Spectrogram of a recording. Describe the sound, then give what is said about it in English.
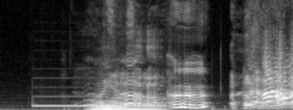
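A steady electronic telephone tone sounds on speakerphone for about two seconds after a call is placed through Siri. Laughter overlaps the tone, and voices then talk. “Siri, call Robert Rodriguez on speaker.”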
